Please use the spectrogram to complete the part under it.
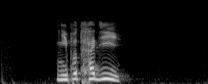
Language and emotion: Russian, angry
